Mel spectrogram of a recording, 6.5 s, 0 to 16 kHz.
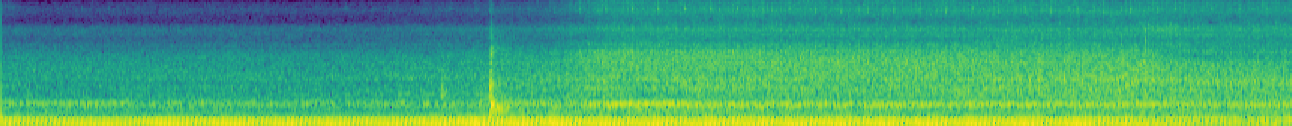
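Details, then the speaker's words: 2011 BMW 135i during a pre-purchase inspection, about 101,493 km, no warning lights, heard at the exhaust: smooth, even idle with a steady low hum and no knocks, ticks or squeals; sounds healthy. "you can hear the engine purrs nicely at the exhaust"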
